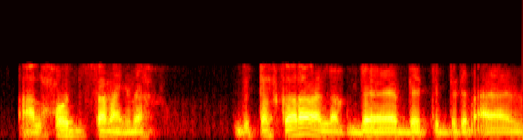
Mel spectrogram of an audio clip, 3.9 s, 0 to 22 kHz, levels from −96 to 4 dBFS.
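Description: Throughout the speech, the sound is slightly rough and synthetic, with nothing above about 3.8 kHz. This is plainly audible G.729 codec damage: a filter, pitch predictor and sparse pulses rebuild each 10 ms frame, which fits an 8 kbit/s link.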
